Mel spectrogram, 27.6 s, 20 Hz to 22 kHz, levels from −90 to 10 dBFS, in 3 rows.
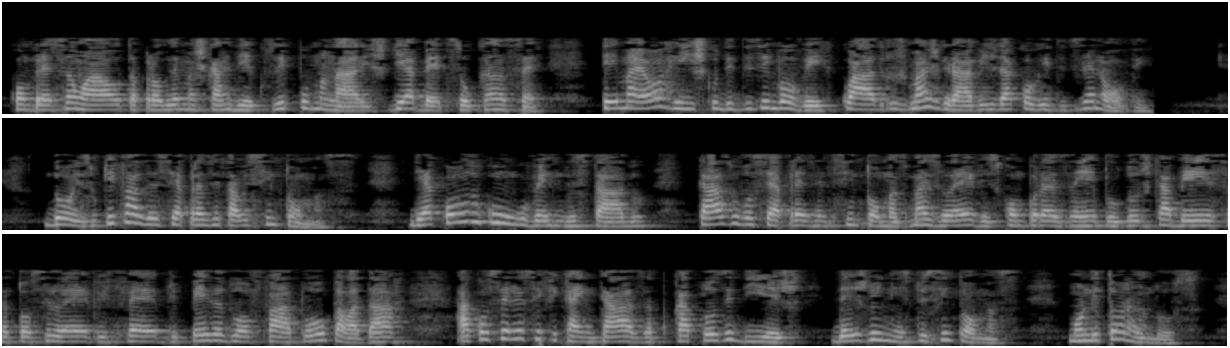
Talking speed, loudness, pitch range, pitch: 145 wpm, -27 LUFS, 175-215 Hz, 185 Hz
